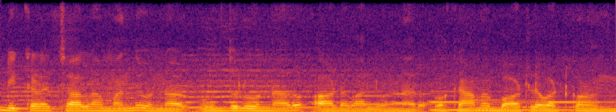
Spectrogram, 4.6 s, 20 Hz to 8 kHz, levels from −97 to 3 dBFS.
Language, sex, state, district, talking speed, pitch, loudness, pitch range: Telugu, male, Andhra Pradesh, Sri Satya Sai, 155 wpm, 135 Hz, -15 LUFS, 130-150 Hz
